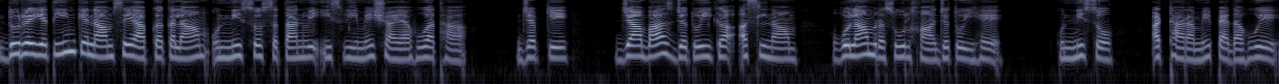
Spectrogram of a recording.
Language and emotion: Urdu, neutral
